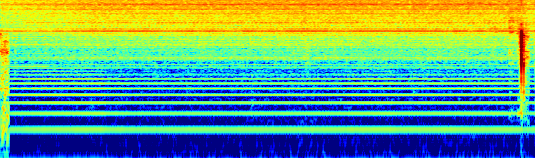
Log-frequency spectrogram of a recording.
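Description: Faint, steady electrical mains hum on the broadcast audio line: a low, unchanging hum with several even overtones above it.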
